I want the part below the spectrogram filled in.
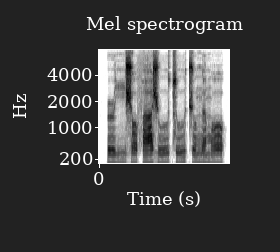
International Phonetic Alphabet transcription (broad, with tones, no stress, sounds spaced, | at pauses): ɹ iː˩˧˩ ʒ ɔ˧˩ f aː˩˧ ʒ uː˩˧ t͡s uː˨˥ t͡ʃ o˩˧ ŋ ɐ˩˧ m ɔ˩˧˩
